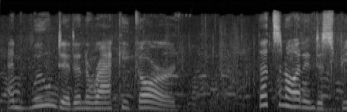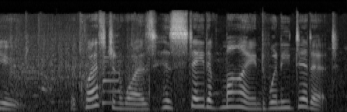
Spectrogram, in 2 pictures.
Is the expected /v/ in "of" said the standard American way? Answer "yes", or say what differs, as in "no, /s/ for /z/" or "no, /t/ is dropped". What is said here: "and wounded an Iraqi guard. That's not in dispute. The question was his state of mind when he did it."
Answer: yes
